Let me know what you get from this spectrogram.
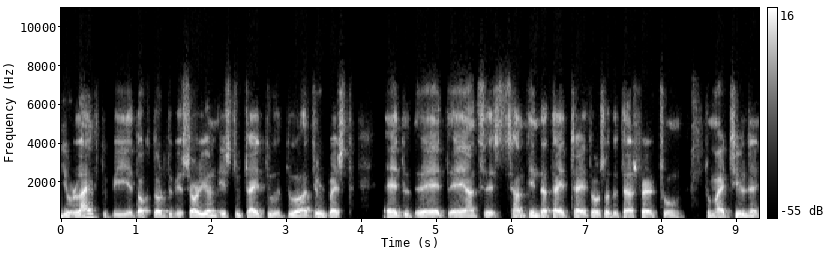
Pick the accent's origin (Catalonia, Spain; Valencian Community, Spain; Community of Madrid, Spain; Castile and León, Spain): Community of Madrid, Spain; Madrid; I was born in Madrid, and I was also studying medicine and dentistry in Madrid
